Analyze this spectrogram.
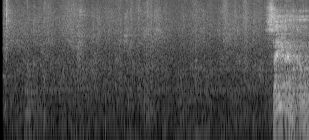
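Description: A middle-aged man speaks calmly through a microphone in an echoing room.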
